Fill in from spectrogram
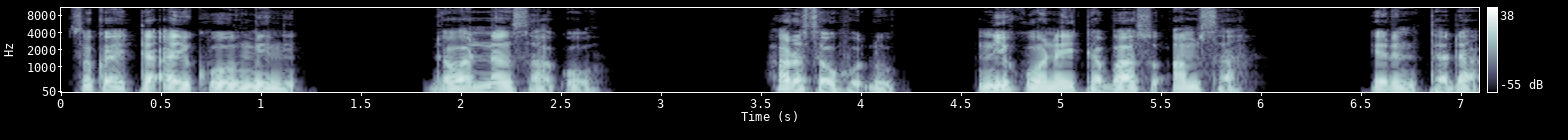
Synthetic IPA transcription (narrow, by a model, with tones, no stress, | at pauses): sʊ˦ka˨jta˦ʔa˦jkʷoː˦mɪ˦ni˨ | da˨wɐ˦nːɐ˨nsaː˨kʷʼoː˦ | ha˦rsɐ˨ɦʊ˦ɗu˦ | niː˦kʷoː˨na˦jta˦baː˦su˨ʔa˦msaː˨ | ʔɪ˦ɾɪ˨nta˦da˨ʔ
